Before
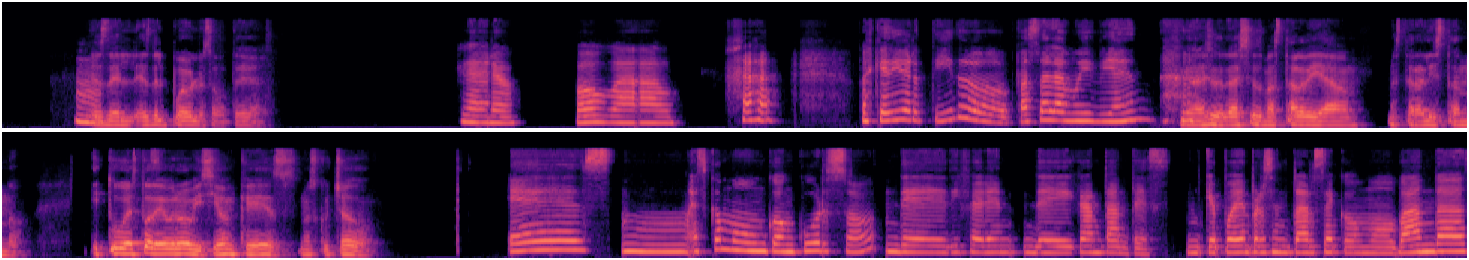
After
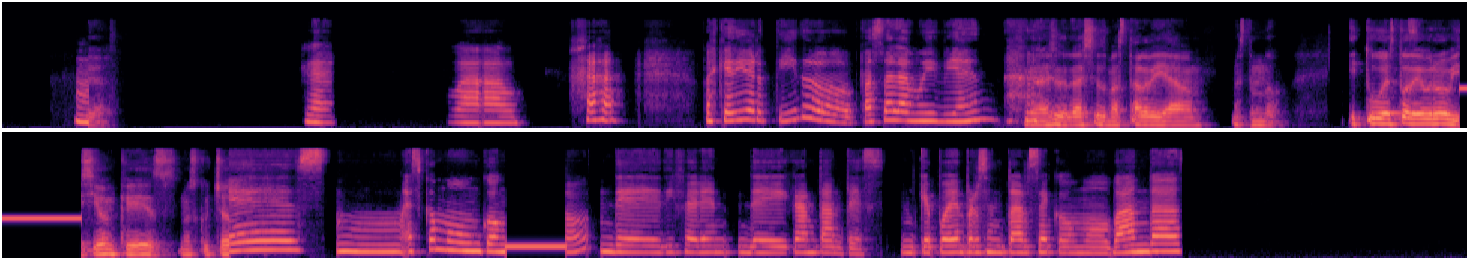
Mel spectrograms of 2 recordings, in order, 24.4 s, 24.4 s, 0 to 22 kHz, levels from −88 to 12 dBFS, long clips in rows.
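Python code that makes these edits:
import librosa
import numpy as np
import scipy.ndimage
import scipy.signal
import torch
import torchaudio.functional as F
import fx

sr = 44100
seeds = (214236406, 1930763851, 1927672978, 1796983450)

y = fx.edit(x, sr, fx.cut(start_s=0.72, length_s=1.3),
    fx.room_tone_fill(start_s=4.0, length_s=1.09, crossfade_s=0.16),
    fx.cut(start_s=11.71, length_s=0.43),
    fx.insert_tone(at_s=13.87, length_s=0.73, hz=1320.0, db=-20.5),
    fx.cut(start_s=15.1, length_s=1.38),
    fx.bleep(start_s=18.78, length_s=0.51, hz=393.0, db=-19.0), tone=tone)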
